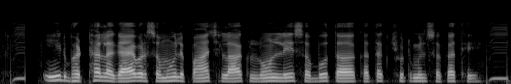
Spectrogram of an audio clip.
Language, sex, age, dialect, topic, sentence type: Chhattisgarhi, male, 25-30, Eastern, banking, question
